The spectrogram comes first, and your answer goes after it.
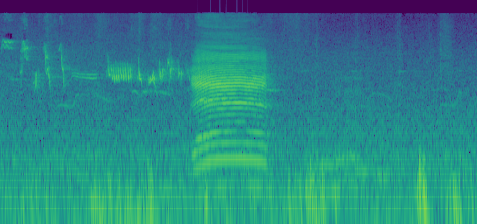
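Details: Evening in an orchard in County Kilkenny, Ireland: one of the recently weaned Zwartbles lambs gives a loud, drawn-out, tremulous bleat, while small birds chirp high in the background before and after.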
